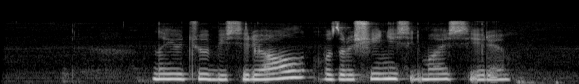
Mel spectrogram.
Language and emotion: Russian, neutral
